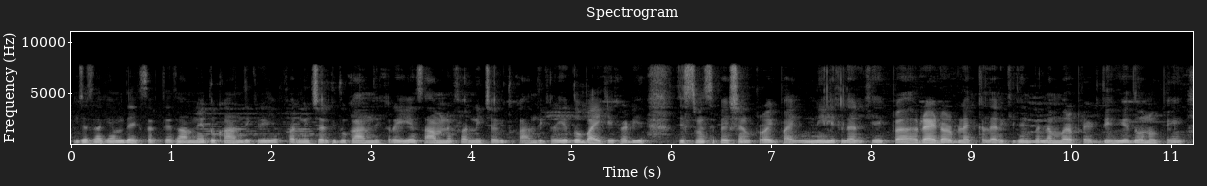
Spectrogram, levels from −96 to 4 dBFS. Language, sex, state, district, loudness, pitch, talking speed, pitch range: Hindi, male, Uttar Pradesh, Deoria, -34 LUFS, 105 Hz, 290 wpm, 100-110 Hz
